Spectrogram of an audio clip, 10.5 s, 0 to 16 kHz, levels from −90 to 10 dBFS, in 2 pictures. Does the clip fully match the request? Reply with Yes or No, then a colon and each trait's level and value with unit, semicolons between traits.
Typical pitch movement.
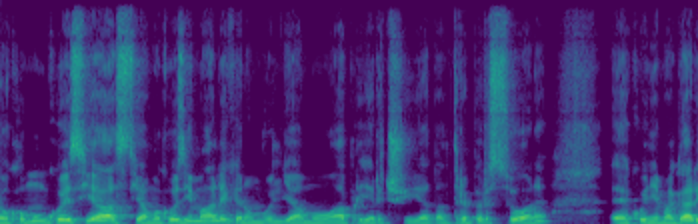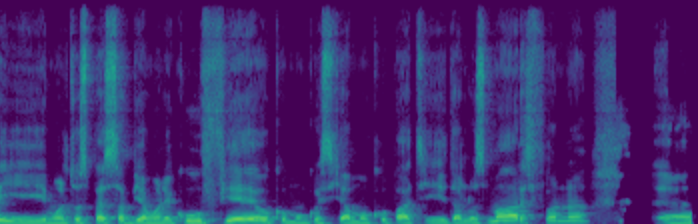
No: narrow, 1.9 semitones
